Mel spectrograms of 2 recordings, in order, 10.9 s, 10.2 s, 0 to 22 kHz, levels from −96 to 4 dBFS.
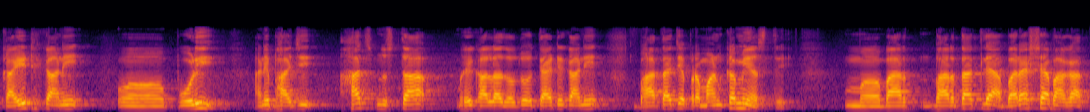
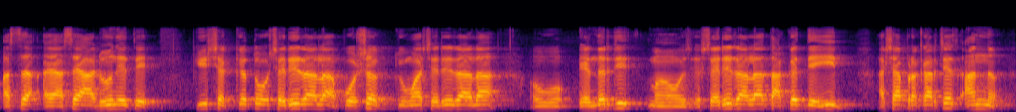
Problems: constant background noise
